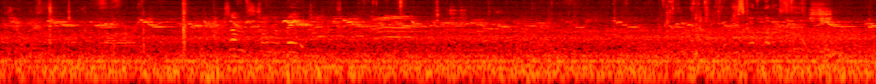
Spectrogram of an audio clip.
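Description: Steady low background rumble with a faint constant hum, and faint distant voices.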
